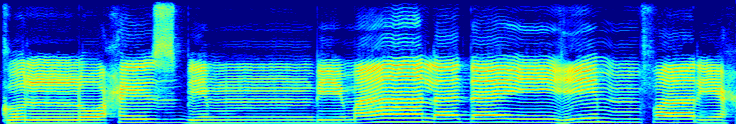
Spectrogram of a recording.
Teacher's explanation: Himfarihun itu disentak, itu tidak diperbolehkan. Farihun itu panjang, bisa dua, empat, atau enam hitungan karena Mad Arid Lissukun. · Farihun ini panjang boleh 2, boleh 4, boleh 6 ketukan karena mad arid li sukun.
